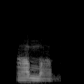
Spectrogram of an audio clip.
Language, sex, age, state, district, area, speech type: Tamil, male, 18-30, Tamil Nadu, Salem, rural, conversation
